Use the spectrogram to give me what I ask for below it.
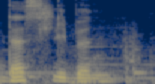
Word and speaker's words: Das Leben: On t'écoute le premier morceau de ce disque qui s'appelle Das Leben. C'est bon, c'est bien prononcé ? – Oui, parfait.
